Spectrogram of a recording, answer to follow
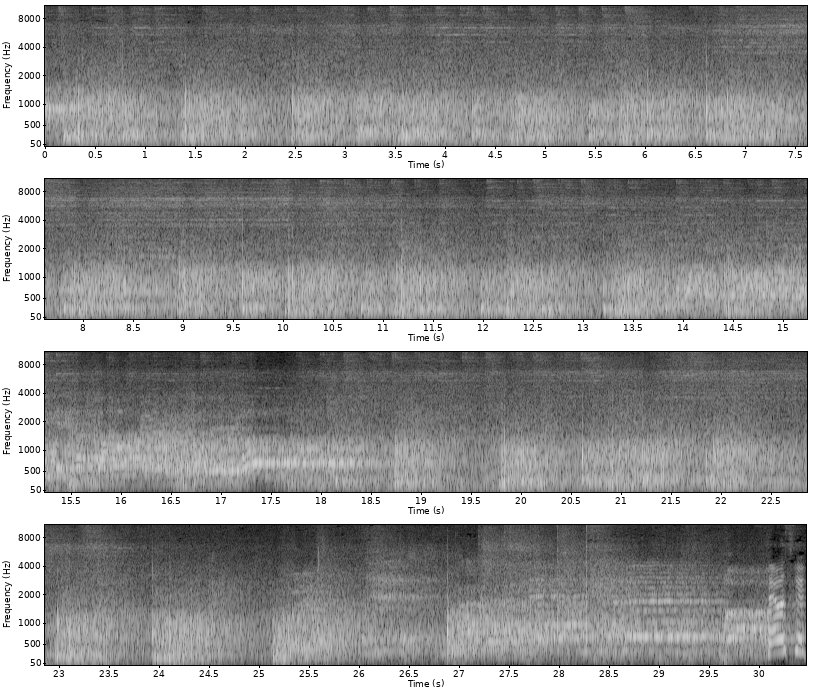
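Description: A thick, heavy jump rope slapping a wooden floor in a steady rhythm, with the jumper's feet thudding down, against background music and voices in a gym.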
